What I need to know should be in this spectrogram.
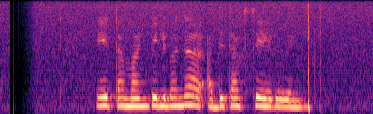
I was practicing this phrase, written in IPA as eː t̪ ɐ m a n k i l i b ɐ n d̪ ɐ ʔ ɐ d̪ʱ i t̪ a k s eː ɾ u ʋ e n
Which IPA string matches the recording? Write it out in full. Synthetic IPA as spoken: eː t̪ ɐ m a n p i l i b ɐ n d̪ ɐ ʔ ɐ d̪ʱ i t̪ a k s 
